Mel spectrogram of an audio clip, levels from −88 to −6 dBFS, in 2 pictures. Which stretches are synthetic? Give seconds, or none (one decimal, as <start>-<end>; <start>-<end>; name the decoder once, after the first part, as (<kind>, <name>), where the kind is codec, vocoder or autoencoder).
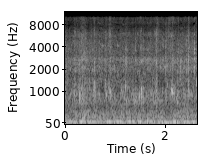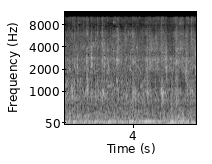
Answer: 1.2-2.2 (codec, HILCodec); 4.2-5.3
